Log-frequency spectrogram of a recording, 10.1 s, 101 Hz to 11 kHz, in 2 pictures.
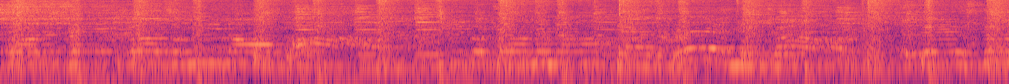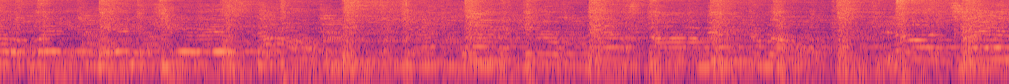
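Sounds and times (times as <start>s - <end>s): acoustic guitar: 0.0s - 10.0s
drum kit: 0.0s - 10.0s
electric keyboard: 0.0s - 10.0s
upright double bass: 0.0s - 10.0s.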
